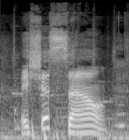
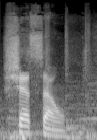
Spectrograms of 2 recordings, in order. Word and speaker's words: exceção: In Portugal we would say exceção. Don't pronounce the first E? No, Elena, in Portugal we rarely pronounce the initial E when it is followed by an X or an S and then another consonant.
